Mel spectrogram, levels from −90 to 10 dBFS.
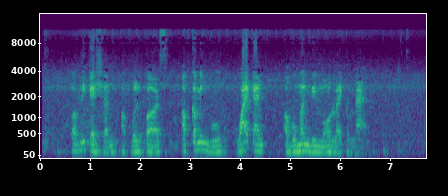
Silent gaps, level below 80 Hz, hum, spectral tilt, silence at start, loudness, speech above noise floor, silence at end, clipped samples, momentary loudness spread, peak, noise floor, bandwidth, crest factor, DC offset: none; -56 dBFS; none; -5 dB/octave; 0.1 s; -20 LUFS; 27 dB; 1.2 s; under 0.1%; 15 LU; 0 dBFS; -48 dBFS; 11.5 kHz; 22 dB; under 0.1%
